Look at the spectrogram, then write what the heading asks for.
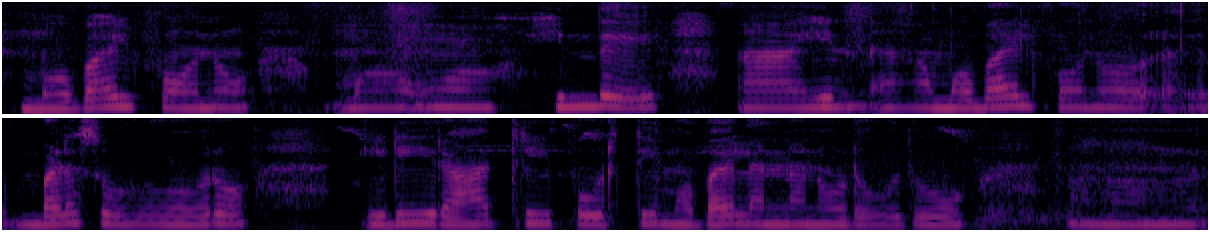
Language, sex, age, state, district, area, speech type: Kannada, female, 30-45, Karnataka, Shimoga, rural, spontaneous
